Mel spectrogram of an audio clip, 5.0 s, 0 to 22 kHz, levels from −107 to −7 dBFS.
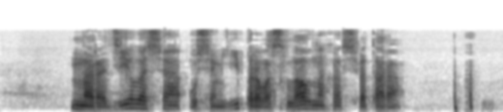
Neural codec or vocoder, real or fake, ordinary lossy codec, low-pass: none; real; AAC, 32 kbps; 7.2 kHz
